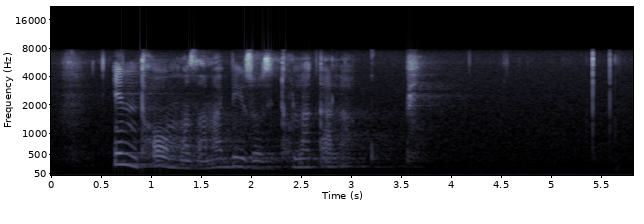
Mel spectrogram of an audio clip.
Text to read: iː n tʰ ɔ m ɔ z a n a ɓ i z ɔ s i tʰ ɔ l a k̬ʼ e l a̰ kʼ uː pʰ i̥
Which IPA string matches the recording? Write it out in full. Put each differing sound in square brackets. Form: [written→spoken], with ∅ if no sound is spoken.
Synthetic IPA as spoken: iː n tʰ ɔ m ɔ z a [n→m] a ɓ i z ɔ [s→z] i tʰ ɔ l a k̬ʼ [e→a] l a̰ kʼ uː pʰ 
